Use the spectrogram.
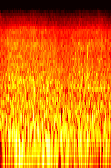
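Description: Sea waves break on a shore during a fishing trip, a steady, broad wash of surf with wind buffeting the microphone, loud and continuous with no clear separate crashes and no talking.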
